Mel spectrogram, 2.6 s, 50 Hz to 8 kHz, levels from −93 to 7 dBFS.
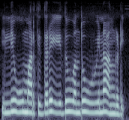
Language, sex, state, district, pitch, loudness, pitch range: Kannada, female, Karnataka, Koppal, 245 Hz, -16 LUFS, 235-260 Hz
